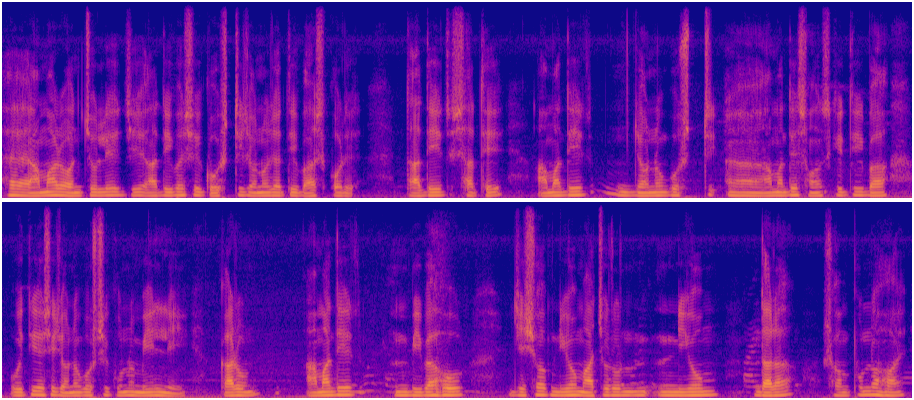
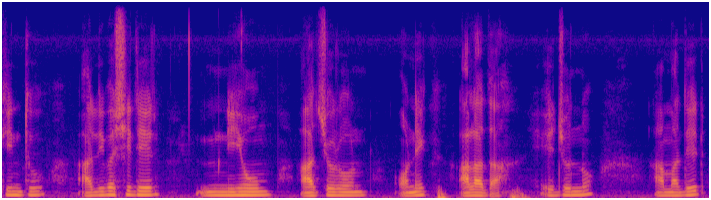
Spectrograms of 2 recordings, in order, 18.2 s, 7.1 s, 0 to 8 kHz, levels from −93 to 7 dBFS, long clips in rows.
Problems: none marked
